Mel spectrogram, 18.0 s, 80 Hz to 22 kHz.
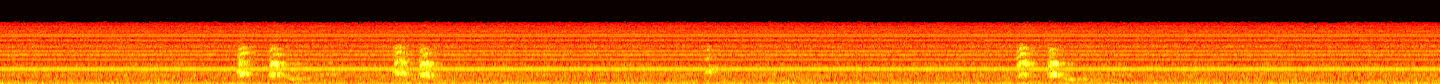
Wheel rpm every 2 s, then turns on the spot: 0, 0, 0, 0, 0, 0, 0, 0, 0.
none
